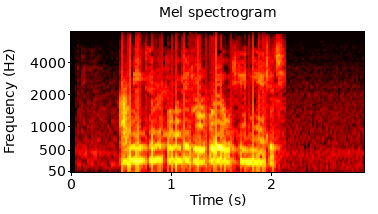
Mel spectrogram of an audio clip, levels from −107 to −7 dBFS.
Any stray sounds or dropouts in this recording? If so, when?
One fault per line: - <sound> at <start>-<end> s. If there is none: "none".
none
